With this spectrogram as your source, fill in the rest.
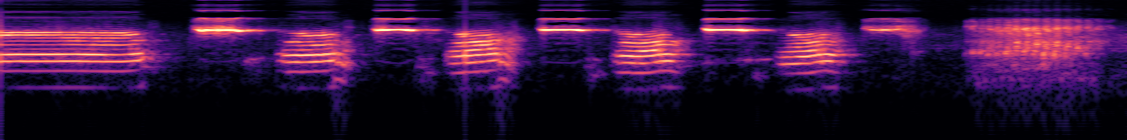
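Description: A donkey brays.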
